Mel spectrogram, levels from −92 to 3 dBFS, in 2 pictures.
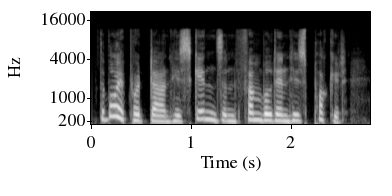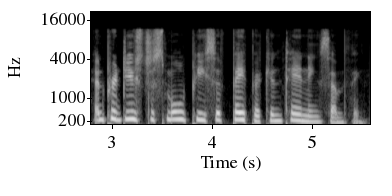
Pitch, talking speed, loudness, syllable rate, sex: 220 Hz, 215 wpm, -18 LUFS, 5.8 syllables/s, female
